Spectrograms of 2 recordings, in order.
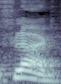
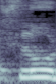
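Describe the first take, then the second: First: The vowel is a short 'uh' sound. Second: The vowel is a long 'oo' sound. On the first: The speaker calls it right. "चूंकि अ का उच्चारण करे फ्लड" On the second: The speaker calls it wrong. "जिनको नहीं पढ़ने आएगा वो कह देंगे फ्लूड है"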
